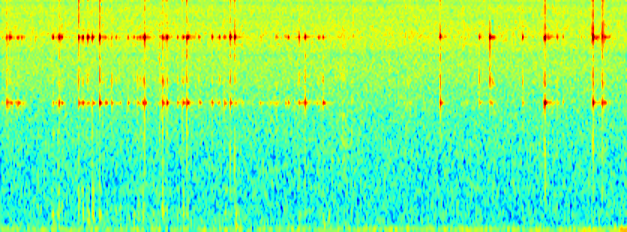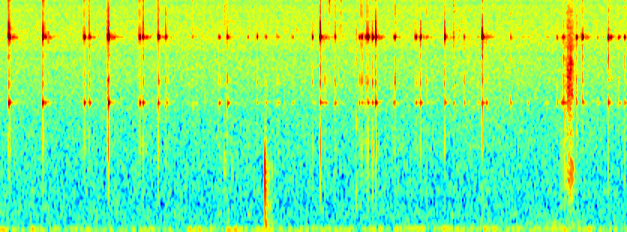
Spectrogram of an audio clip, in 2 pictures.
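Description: A glass object is tapped and scratched with quick, light fingertip-style strokes, giving quiet, sharp clinks scattered over a soft scratchy hiss. Each tap is very short, with a bright glassy ring at the top of the sound, and a few slightly stronger clinks stand out near the middle and end.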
